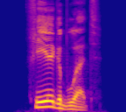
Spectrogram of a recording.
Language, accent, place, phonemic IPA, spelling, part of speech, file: German, Germany, Berlin, /ˈfeːlɡəˌbuːrt/, Fehlgeburt, noun, De-Fehlgeburt.ogg
- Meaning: miscarriage (of a baby)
